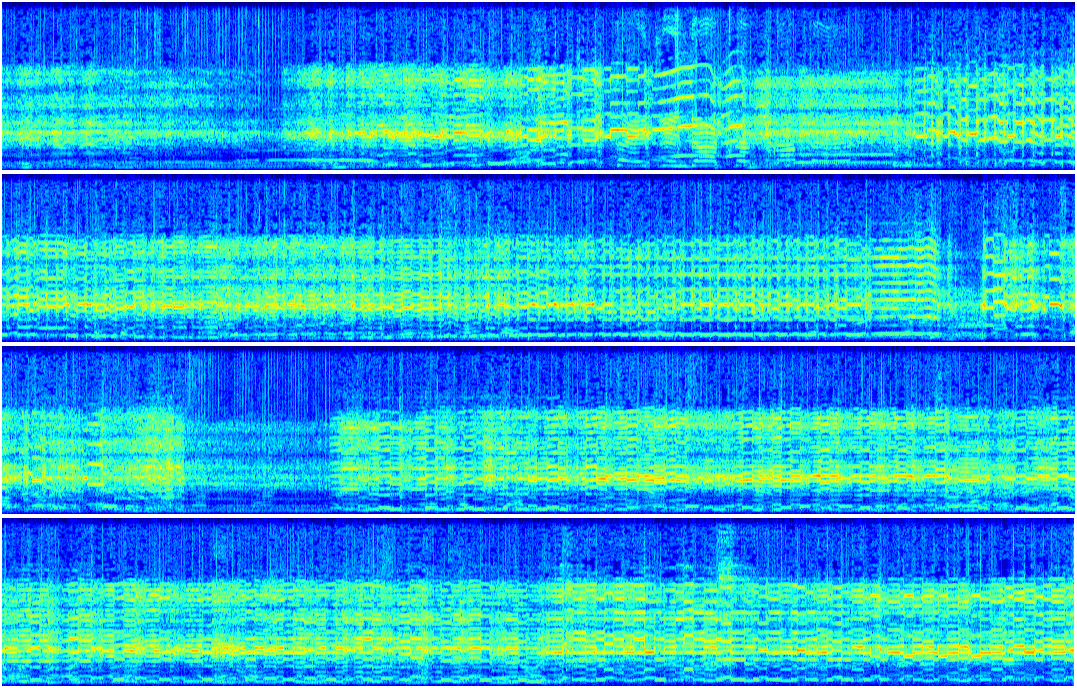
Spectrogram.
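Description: A band's song played on guitar, with a thin, tinny sound and no bass. The level dips briefly about two seconds in and again just past the middle.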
